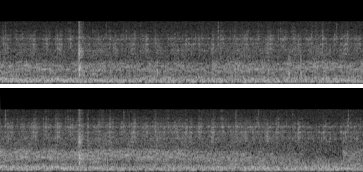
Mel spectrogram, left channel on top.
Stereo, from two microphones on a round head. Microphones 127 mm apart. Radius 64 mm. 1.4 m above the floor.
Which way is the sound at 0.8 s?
5° left (ahead or behind).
